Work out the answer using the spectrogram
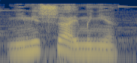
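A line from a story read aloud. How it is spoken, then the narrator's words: Angry reply. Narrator (Russian): злобно ответил Хемуль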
